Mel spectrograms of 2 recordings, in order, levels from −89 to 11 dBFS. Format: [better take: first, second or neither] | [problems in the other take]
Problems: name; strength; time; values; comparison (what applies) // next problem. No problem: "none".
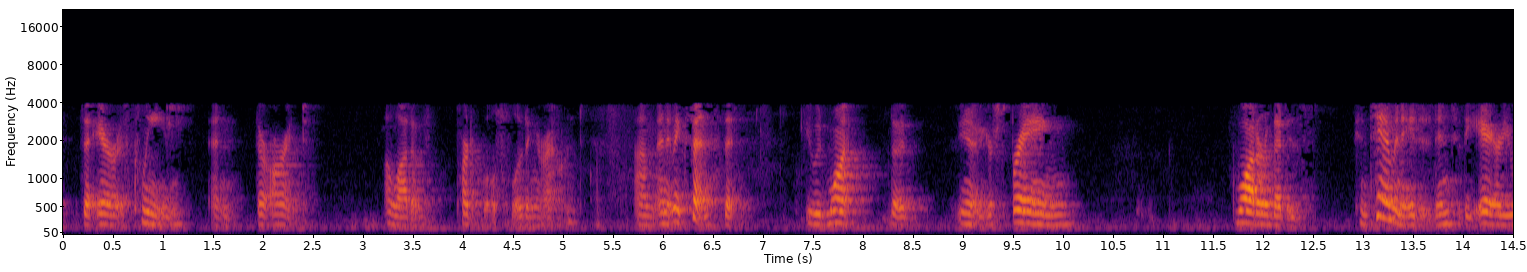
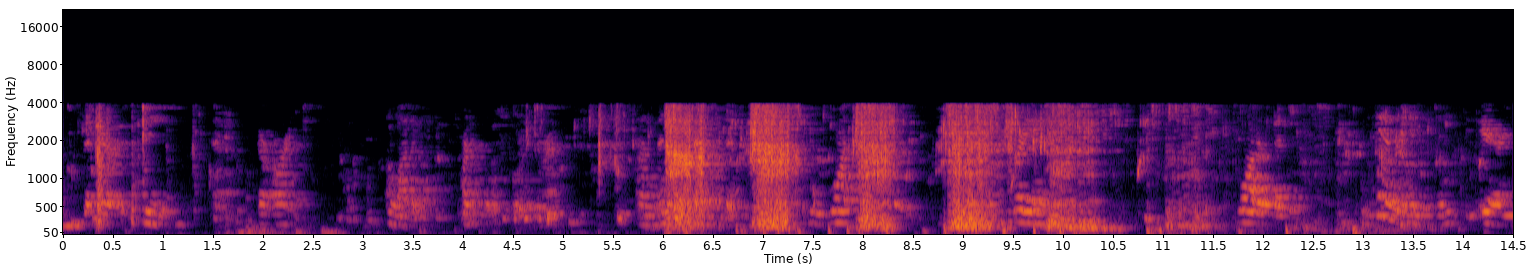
first | noise reduction (classical method WPE with log-MMSE)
